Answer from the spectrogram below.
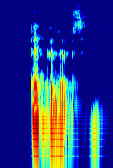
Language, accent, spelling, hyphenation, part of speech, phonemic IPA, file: English, Southern England, epilepsy, ep‧i‧lep‧sy, noun, /ˈɛpɪlɛpsi/, LL-Q1860 (eng)-epilepsy.wav
- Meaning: A medical condition in which the sufferer experiences seizures (or convulsions) and blackouts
